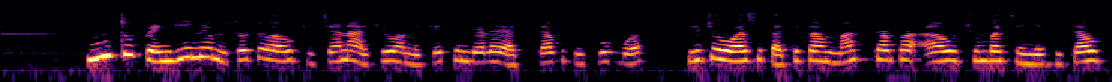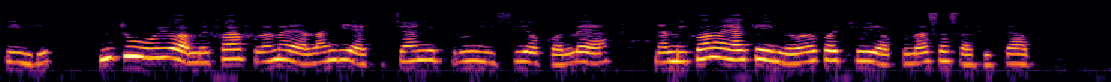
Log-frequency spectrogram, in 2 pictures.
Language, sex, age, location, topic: Swahili, female, 25-35, Nairobi, education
